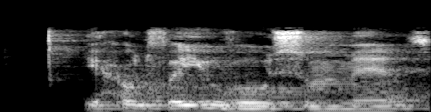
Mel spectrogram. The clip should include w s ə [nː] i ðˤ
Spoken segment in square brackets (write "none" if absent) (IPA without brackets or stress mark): mː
